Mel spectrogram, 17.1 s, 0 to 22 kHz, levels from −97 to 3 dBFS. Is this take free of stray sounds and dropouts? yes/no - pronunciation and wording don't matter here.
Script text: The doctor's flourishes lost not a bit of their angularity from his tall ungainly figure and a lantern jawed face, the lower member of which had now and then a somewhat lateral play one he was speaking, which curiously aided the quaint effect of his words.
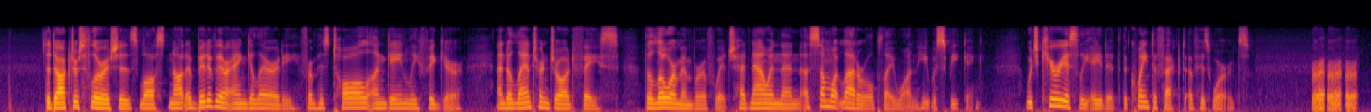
no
